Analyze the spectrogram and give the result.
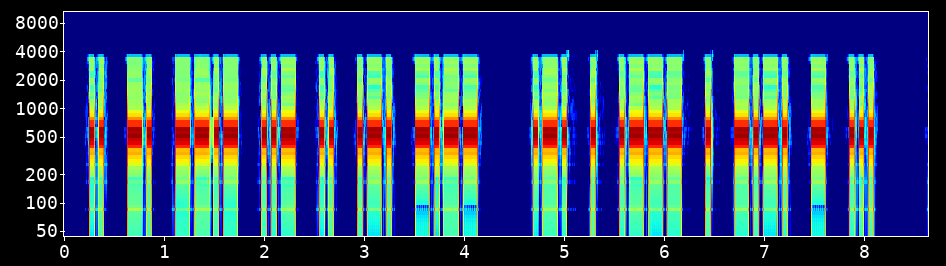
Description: Morse code, heard as a keyed tone, about 25 wpm, spaced as for 20 wpm, 550 Hz. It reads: INQUIRY REJECTS
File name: podcast / News headlines-1x-25x20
